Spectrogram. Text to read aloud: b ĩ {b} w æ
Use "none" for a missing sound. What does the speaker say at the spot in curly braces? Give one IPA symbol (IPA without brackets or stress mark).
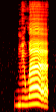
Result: none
